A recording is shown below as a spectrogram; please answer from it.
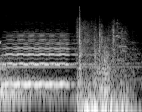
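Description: Cartoon church bell ringing, several held tones sounding together, with a thud about a second in, after which the ringing fades away.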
